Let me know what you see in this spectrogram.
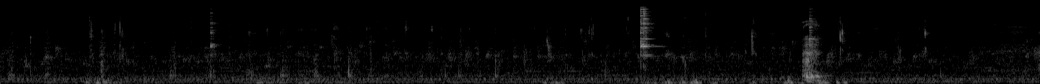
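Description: Quiet close-up chewing and mouth sounds of a person eating fried instant noodles, with scattered small clicks. There is a sharp click about six and a half seconds in and a short, louder mouth or breath noise about eight seconds in.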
